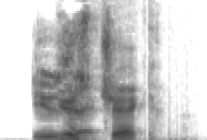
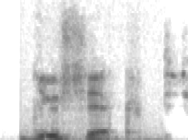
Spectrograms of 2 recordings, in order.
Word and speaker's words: Juszczyk: Juszczyk. – Juszczyk.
